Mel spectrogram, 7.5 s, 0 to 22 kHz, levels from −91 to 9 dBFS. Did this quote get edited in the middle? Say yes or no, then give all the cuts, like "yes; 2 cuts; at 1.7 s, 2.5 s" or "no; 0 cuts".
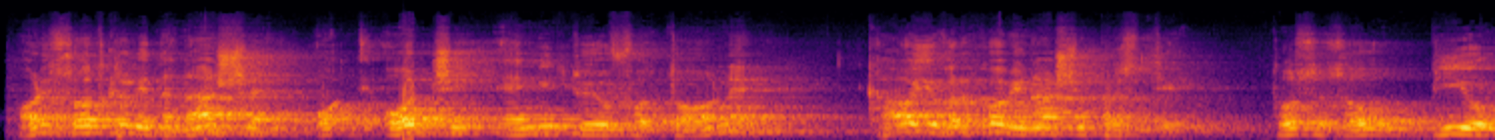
no; 0 cuts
